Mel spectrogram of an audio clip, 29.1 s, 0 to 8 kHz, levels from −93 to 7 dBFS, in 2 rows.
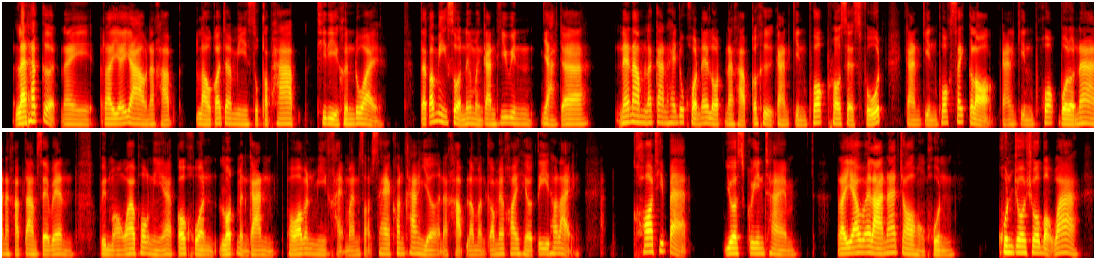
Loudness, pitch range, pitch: -24 LUFS, 105-130 Hz, 115 Hz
